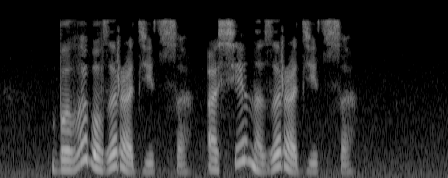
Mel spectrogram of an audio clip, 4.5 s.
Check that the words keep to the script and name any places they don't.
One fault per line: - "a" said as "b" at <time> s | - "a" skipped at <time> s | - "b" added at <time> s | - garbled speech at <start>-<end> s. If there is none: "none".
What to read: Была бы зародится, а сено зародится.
none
